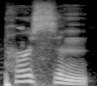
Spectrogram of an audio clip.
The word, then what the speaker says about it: Kirson: I'm like Kirson, like person.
